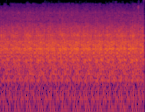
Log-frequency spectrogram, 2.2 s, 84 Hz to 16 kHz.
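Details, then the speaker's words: Kenworth Aerodyne K100E VIT with a Cummins diesel, after a decade of neglect, warmed up with ATF added to the fuel filter: heavy, even idle clatter with no skips and no missing now; the owner thinks it may still need injectors. "I don't know, it almost sounds smoother. You think it sounds smoother? I don't know, I don't hear it missing now at idle."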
